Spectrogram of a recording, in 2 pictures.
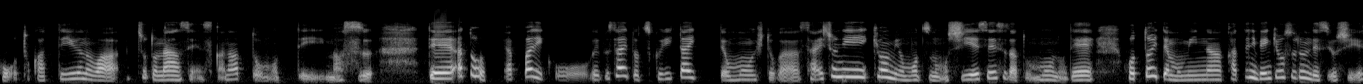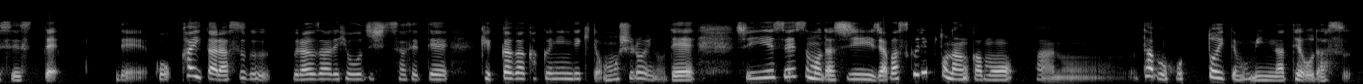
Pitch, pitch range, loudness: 260 Hz, 220-315 Hz, -24 LUFS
